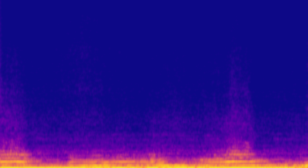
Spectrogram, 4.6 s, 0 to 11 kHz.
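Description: An Audi R8 V10 Plus engine roars continuously, revving up and climbing in pitch twice as it accelerates on an alpine road, loud and close.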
